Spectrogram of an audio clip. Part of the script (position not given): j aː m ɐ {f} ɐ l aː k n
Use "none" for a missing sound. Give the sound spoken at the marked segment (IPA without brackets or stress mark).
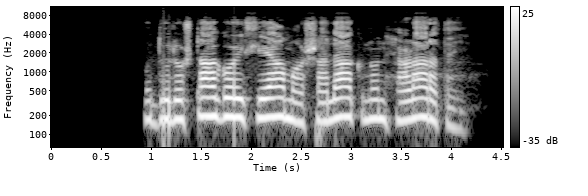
ʂ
